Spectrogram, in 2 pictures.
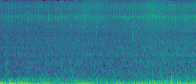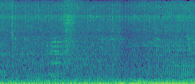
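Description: A car's engine and road noise, heard from inside the cabin: a steady low drone that shifts in pitch about two seconds in and again about six and a half seconds in.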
